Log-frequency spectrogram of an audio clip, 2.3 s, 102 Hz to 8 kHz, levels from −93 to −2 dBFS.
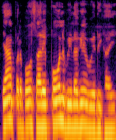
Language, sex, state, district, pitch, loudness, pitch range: Hindi, male, Haryana, Rohtak, 160 Hz, -14 LUFS, 155-165 Hz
